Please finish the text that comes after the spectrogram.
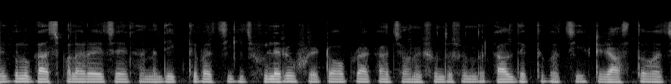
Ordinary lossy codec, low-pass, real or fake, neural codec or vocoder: none; none; real; none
